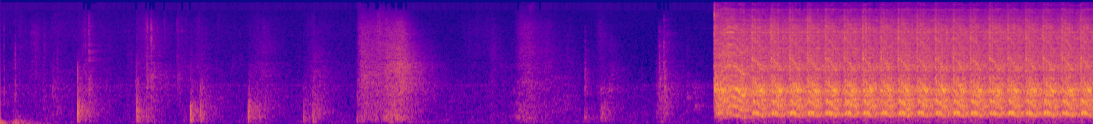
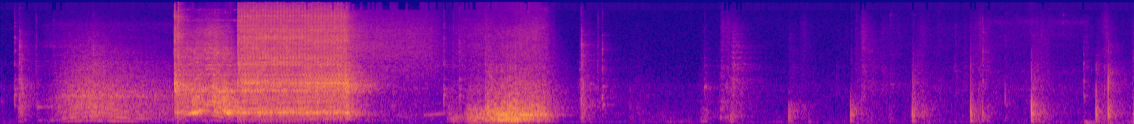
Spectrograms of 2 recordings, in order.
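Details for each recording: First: Toyota Camry with a better battery connected: quiet clicks then fast, even starter crank around three turns a second, strong and steady, but the engine never catches because the gasoline tank is empty. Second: Toyota Camry failing to start: short groan of cranking dies off as drive belt stops, then scattered light clicks and electric buzzes; suspected weak battery or corroded battery or starter cables.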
